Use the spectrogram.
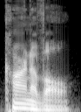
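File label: "carnival", American English; gcompris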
